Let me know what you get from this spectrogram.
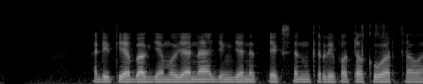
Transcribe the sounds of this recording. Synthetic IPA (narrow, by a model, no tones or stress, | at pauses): ʔadit̪iabak̚d͡ʒaməljanad͡ʒɨŋd͡ʒanɛt̪̚d͡ʒɛksɔnkərdipɔt̪ɔkəwart̪awan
